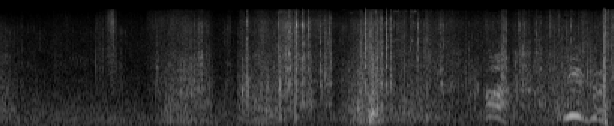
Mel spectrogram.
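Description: Footsteps crunch on hard ground.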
